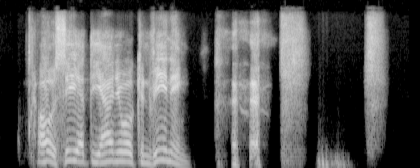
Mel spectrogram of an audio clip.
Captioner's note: laughs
